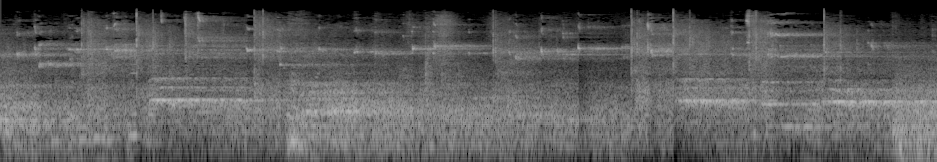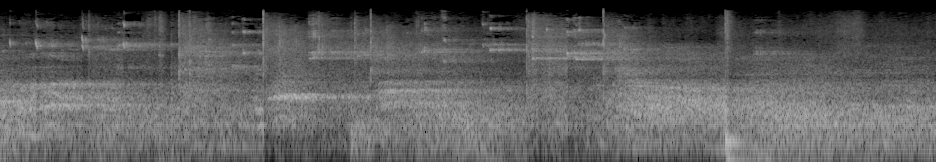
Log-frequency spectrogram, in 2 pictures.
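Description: A pelota ball being struck and smacking off the walls and floor of an indoor court, a series of sharp impacts echoing in the hall, the loudest near the end. Voices carry on underneath.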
